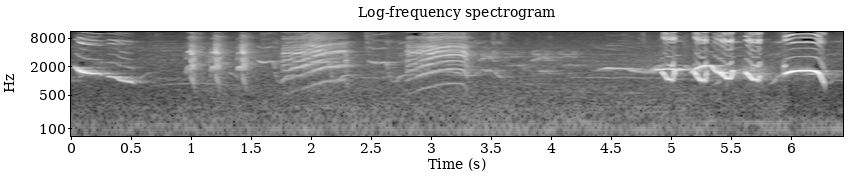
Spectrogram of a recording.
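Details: Wild-style (giọng rừng) song of a black-throated laughingthrush, played to teach young birds: scattered harsh rasps and descending slurs, then a loud run of looping whistled notes ending in a clear whistle.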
